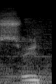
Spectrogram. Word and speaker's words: Sun: uh hurt your ears the proper pronunciation for his name is soon but uh we'll say some for the duration of the stream nice Camp here from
